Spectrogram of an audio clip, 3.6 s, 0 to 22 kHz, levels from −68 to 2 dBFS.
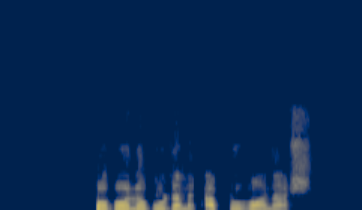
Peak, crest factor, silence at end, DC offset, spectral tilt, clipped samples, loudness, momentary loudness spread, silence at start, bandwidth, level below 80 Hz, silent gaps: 0 dBFS; 22 dB; 0.55 s; under 0.1%; -6 dB/octave; under 0.1%; -21 LUFS; 11 LU; 0.95 s; 11 kHz; -54 dBFS; 2.20-2.27 s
